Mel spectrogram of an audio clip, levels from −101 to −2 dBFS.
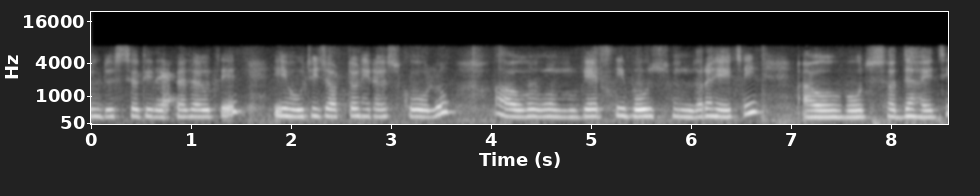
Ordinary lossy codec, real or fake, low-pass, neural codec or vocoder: none; fake; 7.2 kHz; codec, 16 kHz, 0.8 kbps, ZipCodec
